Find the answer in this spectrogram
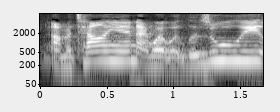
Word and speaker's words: Lazuli: to make number one it's pronounced lazuli guys I have been struggling in my own brain with this brand name when I first heard this brand my mind just wanted to say lazuli I'm Italian I went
